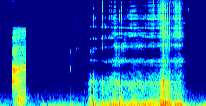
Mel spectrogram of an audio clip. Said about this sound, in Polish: Starcze chrapanie.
